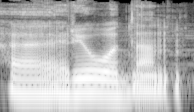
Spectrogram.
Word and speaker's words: Рёдан: Также поговорим сегодня о том, что особенного в японских комиксах, которые последние, буквально несколько недель на слуху из-за подростков ЧВК Рёдан. Рёдан еще часто тоже называют, в общем, и так, но все-таки правильнее с буквой Ё произносите.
